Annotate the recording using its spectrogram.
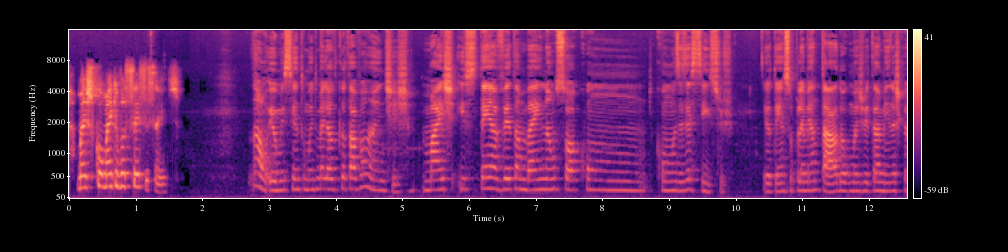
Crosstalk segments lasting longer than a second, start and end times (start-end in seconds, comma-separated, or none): none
